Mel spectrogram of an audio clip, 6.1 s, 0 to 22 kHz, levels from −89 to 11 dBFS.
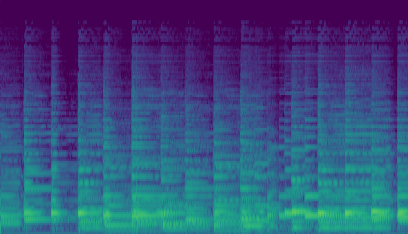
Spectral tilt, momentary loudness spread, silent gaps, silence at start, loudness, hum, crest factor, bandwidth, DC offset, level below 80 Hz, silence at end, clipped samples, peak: -8 dB/octave; 6 LU; none; 0 s; -24 LUFS; none; 16 dB; 12 kHz; 0.2%; -54 dBFS; 0 s; under 0.1%; -8 dBFS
